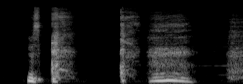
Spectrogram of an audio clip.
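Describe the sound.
A voice imitates a young boy's fit of coughing and hacking: two quick harsh coughs, a pause, then a sharp cough and a longer rasping, throaty heave, ending in a final short cough, clear.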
